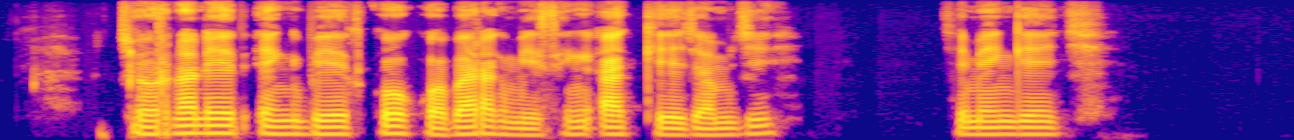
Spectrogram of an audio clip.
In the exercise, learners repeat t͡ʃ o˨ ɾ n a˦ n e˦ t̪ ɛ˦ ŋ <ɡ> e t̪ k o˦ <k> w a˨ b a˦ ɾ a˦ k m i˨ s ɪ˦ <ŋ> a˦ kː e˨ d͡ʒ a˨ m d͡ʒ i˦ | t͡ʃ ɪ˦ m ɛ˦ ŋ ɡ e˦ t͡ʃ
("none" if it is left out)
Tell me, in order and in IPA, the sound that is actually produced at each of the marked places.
b, k, ŋ

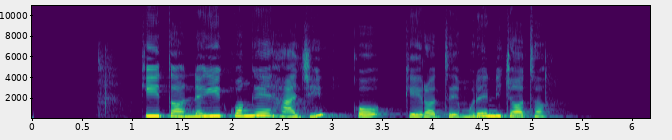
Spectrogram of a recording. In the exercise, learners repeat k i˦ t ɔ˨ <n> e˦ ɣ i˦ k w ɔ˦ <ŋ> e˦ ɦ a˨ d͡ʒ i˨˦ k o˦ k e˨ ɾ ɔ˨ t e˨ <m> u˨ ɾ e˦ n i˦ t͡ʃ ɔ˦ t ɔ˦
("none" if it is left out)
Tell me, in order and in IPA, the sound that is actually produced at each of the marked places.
n, ŋ, m

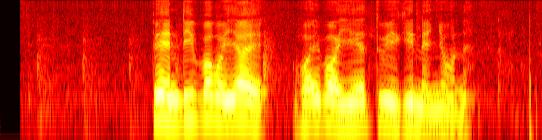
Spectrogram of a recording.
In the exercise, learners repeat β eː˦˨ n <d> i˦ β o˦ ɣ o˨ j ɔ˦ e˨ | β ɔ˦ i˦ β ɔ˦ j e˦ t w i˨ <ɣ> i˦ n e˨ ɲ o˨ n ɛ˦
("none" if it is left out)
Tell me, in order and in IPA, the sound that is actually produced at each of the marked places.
d, ɣ

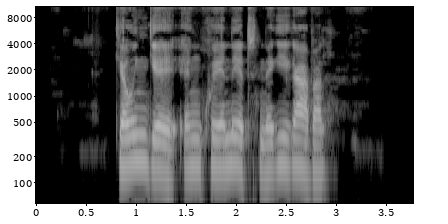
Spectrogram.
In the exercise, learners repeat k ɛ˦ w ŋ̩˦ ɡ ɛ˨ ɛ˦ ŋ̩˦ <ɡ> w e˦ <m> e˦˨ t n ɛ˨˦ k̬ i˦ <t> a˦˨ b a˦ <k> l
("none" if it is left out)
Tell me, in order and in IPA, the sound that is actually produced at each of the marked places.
k, n, k, none

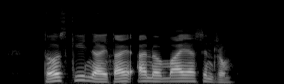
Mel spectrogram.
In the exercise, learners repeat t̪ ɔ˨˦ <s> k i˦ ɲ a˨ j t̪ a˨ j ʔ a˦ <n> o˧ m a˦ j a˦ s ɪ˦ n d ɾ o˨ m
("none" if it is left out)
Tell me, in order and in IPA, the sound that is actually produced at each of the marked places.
s, n

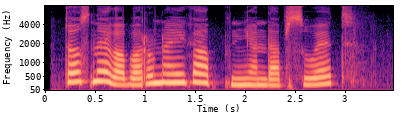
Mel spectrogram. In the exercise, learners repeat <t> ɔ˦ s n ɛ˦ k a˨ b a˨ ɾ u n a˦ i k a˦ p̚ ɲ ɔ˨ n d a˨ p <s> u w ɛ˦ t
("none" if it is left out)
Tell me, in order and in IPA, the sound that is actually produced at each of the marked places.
t, s

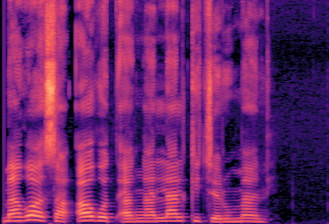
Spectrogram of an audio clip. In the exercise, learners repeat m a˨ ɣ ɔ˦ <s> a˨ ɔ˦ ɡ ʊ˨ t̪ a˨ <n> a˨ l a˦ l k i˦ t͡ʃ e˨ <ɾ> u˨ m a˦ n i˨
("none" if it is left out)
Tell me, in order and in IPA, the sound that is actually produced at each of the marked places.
s, ŋ, ɾ

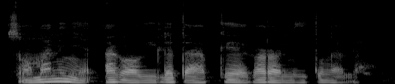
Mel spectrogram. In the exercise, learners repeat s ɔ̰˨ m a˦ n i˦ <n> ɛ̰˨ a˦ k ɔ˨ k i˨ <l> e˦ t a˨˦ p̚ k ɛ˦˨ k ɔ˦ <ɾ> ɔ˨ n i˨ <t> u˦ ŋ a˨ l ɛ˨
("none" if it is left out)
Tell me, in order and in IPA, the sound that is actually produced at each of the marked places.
ɲ, l, ɾ, t

